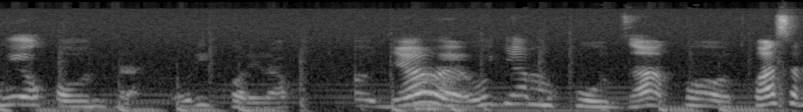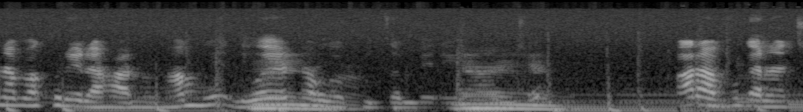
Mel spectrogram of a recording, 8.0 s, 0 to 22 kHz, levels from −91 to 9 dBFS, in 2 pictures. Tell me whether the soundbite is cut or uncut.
cut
